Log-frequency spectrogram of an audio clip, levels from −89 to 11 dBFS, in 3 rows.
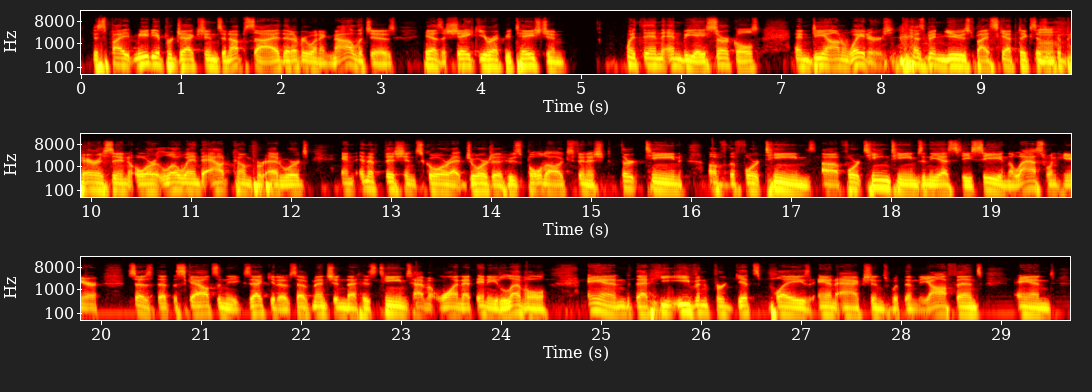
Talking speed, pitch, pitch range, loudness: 175 wpm, 100 Hz, 90-110 Hz, -16 LUFS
